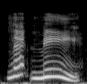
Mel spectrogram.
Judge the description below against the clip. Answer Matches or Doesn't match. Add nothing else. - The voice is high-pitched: Matches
